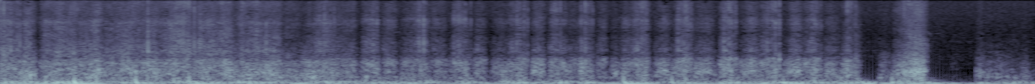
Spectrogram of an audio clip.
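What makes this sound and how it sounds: Both hands cup a black foam windscreen on a microphone and rub it with their fingers. The result is a dense, boomy, low scratching rumble that runs continuously, with a couple of brief near-silent breaks near the end.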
